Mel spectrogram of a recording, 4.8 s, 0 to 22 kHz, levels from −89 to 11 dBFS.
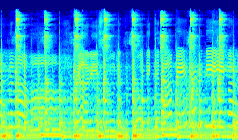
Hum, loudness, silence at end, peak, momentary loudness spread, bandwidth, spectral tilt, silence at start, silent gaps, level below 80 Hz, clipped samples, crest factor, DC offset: none; -19 LUFS; 0 s; -4 dBFS; 5 LU; 17 kHz; -3.5 dB/octave; 0 s; none; -38 dBFS; under 0.1%; 16 dB; under 0.1%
